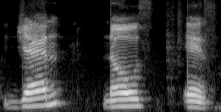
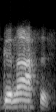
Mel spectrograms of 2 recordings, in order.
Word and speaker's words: Genosis: Oh, by the way, Genosis said his name is pronounced Jen Knows is Genosis. Oh, yeah. See, Bixby says Gnosis, and that's why you mess it up all the time.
